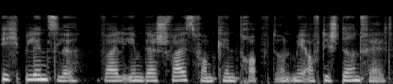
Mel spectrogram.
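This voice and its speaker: A woman talks at a very slow pace and a medium pitch. The sound is dry and close with no echo, and the background is quiet. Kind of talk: dramatic audiobook narration. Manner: slow, hushed, tense; grim, suspenseful, first-person.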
